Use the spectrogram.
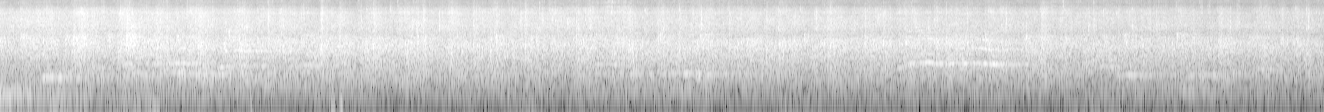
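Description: A church congregation applauding during a worship service, a loud sustained round of clapping from a crowd with scattered voices and faint shouts mixed in, steady across the whole stretch.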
